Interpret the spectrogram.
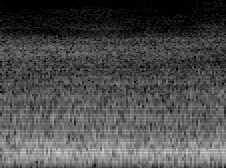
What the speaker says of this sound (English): there's jet engines running at full speed behind me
